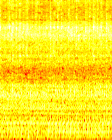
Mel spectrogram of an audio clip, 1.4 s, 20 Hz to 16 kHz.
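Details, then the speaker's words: Old Craftsman 25cc two-stroke gas leaf blower after new fuel lines, a replaced torn diaphragm and a carburetor clean and adjustment: a fast, even buzzing idle with steady pitch and no hunting or stumbling. Normal idle. "idles really well you can hear the kind of the sound of how the gas air fuel mixture should be simply that sound pretty good pretty satisfied"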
